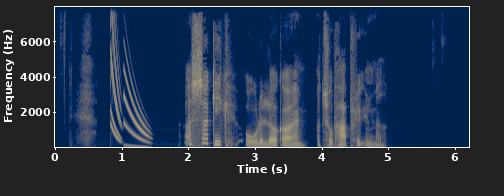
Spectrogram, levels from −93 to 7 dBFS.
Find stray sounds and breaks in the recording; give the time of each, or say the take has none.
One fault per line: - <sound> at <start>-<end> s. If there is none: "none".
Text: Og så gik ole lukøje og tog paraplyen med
- chirp at 0.8-1.5 s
